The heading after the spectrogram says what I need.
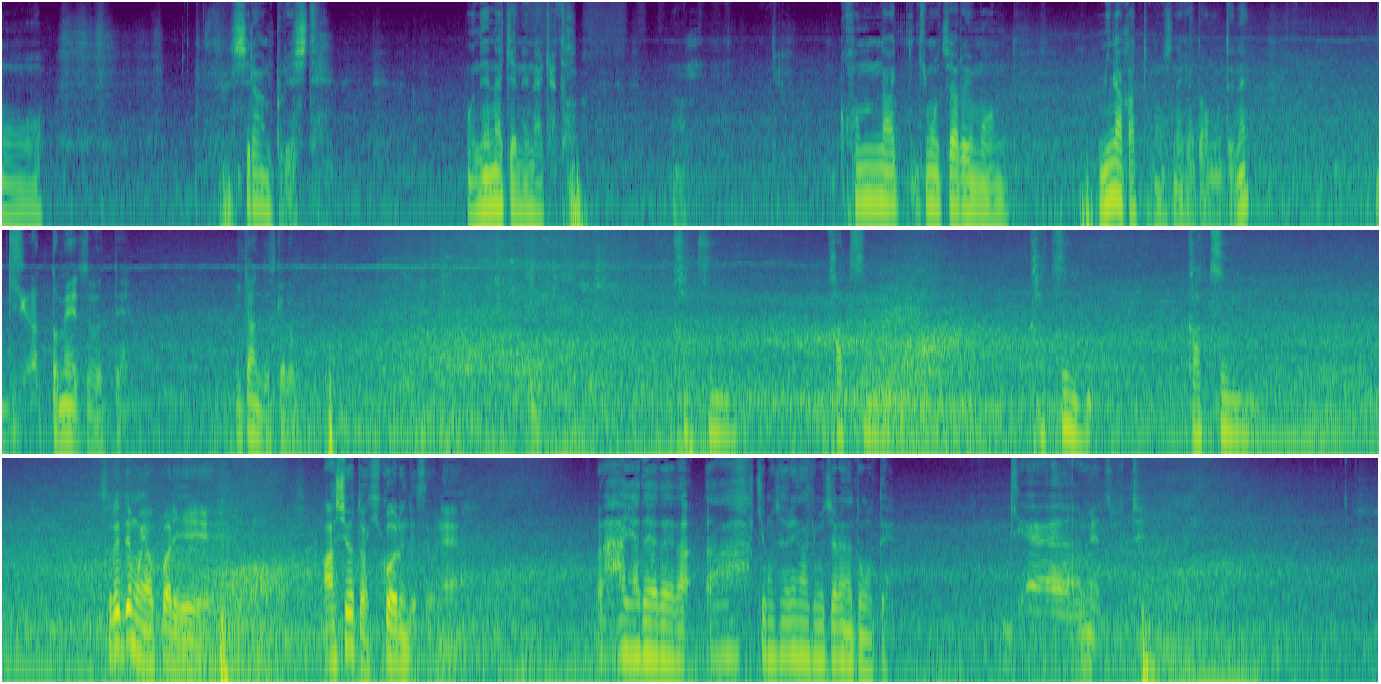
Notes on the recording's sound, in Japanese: ベロッベロに酔っぱらってる帰り道にふと録った音声なんでクオリティはお察しですが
